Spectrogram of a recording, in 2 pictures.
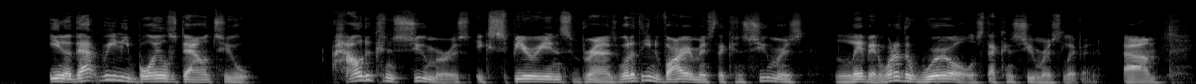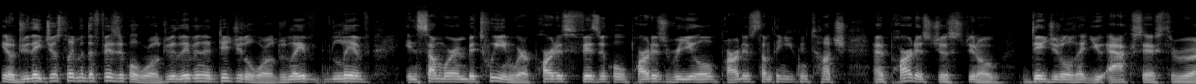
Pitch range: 100-135 Hz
